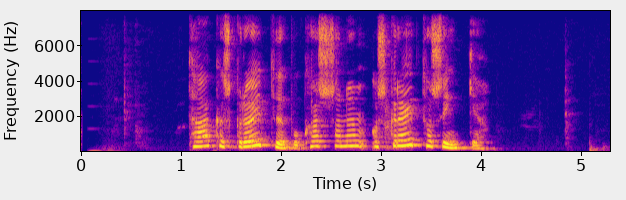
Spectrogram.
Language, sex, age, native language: Icelandic, female, 50-59, Icelandic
